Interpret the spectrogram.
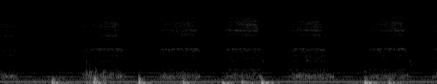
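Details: Wild barn owl nestling in a monitored nest box, feeding on a large rabbit remain; harsh, broadband hissing bursts roughly every half second, mixed with low thumps and knocks from the feeding, over a steady electrical hum.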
